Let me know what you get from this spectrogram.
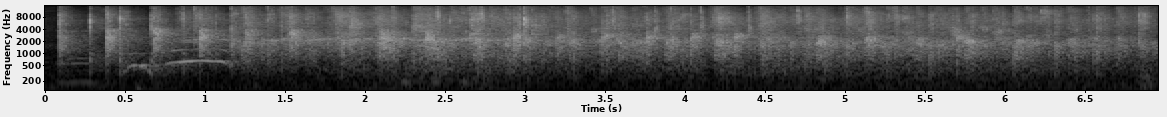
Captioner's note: audience applauds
